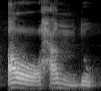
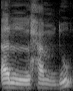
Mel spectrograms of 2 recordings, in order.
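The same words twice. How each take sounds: First: The l sound is heavy and thick. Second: The l sound is light and thin. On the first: The speaker calls it wrong. "dibaca alhamdu" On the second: The speaker calls it right. "yang seharusnya dibaca alhamdu"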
